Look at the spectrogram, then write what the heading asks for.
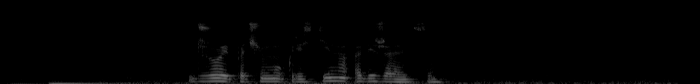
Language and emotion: Russian, neutral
